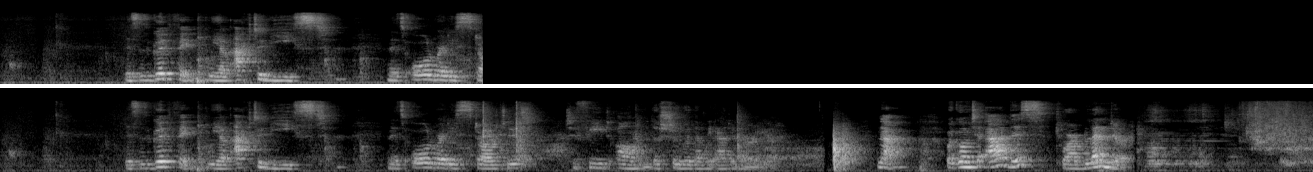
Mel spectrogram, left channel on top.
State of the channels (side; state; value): left; drops out; at 4.9 s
